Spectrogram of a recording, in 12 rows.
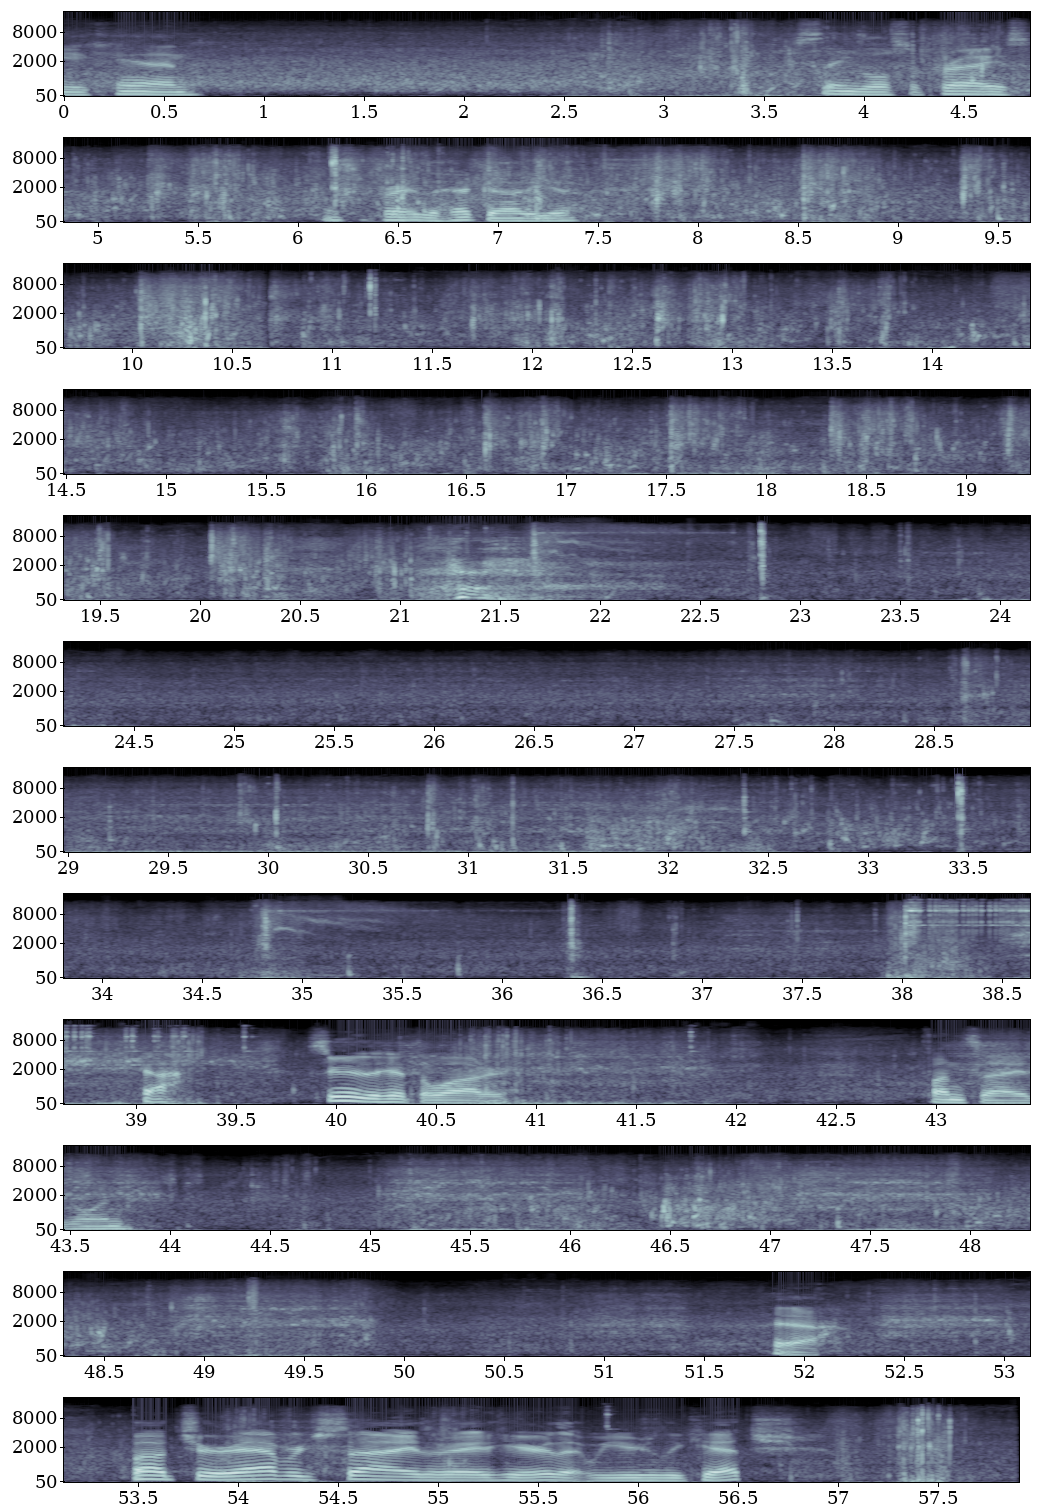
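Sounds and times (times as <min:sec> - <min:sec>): river water running: 0:00.0 - 0:57.9
sharp click: 0:38.0 - 0:39.7.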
